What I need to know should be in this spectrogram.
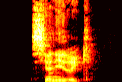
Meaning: hydrocyanic
- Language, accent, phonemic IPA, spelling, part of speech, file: French, France, /sja.ni.dʁik/, cyanhydrique, adjective, LL-Q150 (fra)-cyanhydrique.wav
